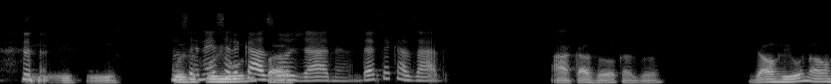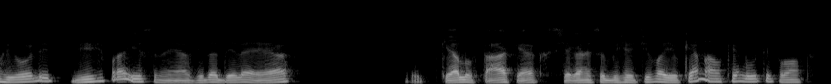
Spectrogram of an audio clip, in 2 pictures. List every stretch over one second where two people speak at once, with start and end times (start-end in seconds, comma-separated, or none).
1.7-2.9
